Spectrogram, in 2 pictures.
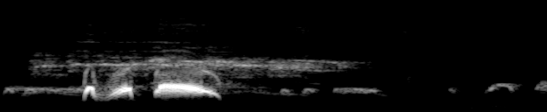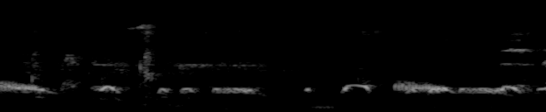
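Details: Spotted doves, male and female, calling to provoke a rival: a short loud phrase of low hoots and a rolling coo near the start, followed by many quieter scattered coos.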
